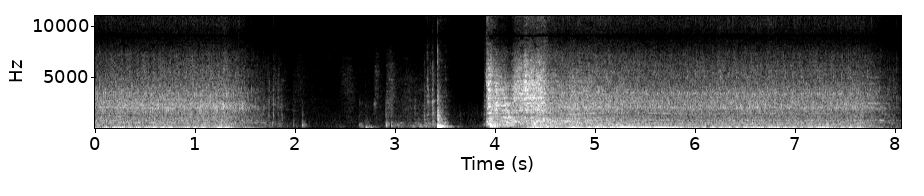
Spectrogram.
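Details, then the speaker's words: 1976 Corvette V8 after binding roller rocker trunnions were fixed. Not yet warm, gauge just over 100°. It catches into a steady, even idle with light valve chatter, then a few clean revs, far quieter than the earlier racket: normal. "it's not supposed to make a loud racket this sounds way better it's still not even warmed up"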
